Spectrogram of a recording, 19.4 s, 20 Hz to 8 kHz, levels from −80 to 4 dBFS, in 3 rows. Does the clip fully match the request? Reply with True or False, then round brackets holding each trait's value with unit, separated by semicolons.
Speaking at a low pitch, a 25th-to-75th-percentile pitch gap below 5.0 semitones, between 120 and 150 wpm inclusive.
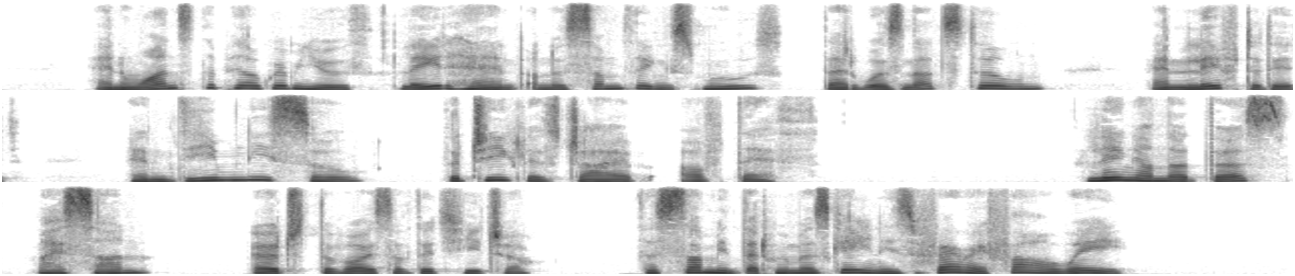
False (175 Hz; 4.5 semitones; 135 wpm)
